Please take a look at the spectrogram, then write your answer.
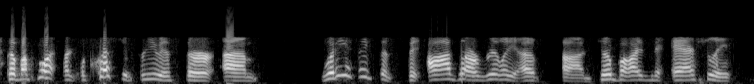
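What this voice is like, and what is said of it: Mixed Wisconsin and Southern accent. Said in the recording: “I got that the Wisconsin accent and a Southern accent mixed together. So it's weird.”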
